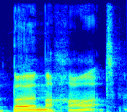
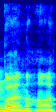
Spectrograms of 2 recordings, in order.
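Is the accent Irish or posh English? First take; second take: posh English; Irish. First: It is said in a posh English accent. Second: It is said in an Irish accent. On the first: "Cumberbatch's posh accent back at him" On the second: "oh, you're Irish now"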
